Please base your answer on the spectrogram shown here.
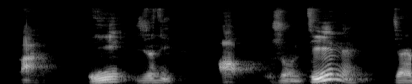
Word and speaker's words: Argentine: exemple France comme terminant e est fémin comme ça c'est e mué ne se prononce pas je dis arontine je ne prononce pas le eintine et je dis fron d'accord Donc simple de pays masculins.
